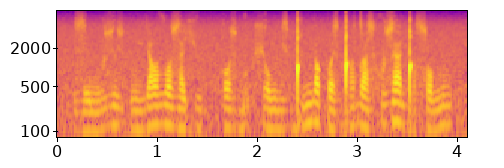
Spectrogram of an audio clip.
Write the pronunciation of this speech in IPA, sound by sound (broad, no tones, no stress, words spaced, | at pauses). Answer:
zemu zyzʔujlʲaj ðˤyza çy kːɔzɡuʔʃɔ wizɡ͡ǃim jɔqʷezɡ͡ǃa dˤuz xuzaɡ͡ǃi sˤumu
